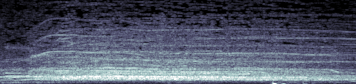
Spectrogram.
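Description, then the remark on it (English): A large concert crowd screams and whoops nonstop, a dense, loud wall of high-pitched cheering that holds steady throughout, with individual shrill whoops rising out of the roar. “You guys ready to scream?”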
